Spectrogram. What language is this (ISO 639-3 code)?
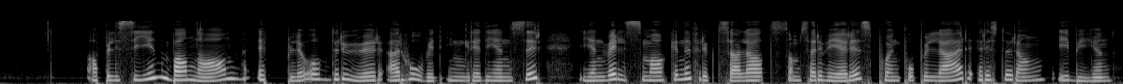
nor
